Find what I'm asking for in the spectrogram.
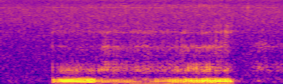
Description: More of the cutest white boxer snoring peacefully on the couch.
